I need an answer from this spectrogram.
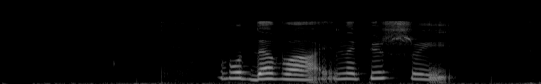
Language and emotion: Russian, sad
